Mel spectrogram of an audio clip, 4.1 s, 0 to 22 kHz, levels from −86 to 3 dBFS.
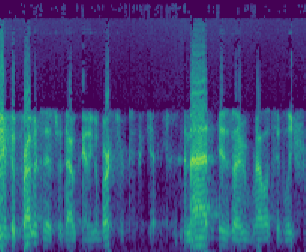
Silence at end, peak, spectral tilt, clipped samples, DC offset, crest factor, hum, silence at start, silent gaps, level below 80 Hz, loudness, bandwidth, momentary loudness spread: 0 s; -4 dBFS; -1 dB/octave; under 0.1%; under 0.1%; 16 dB; none; 0 s; none; -60 dBFS; -19 LUFS; over 20 kHz; 21 LU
